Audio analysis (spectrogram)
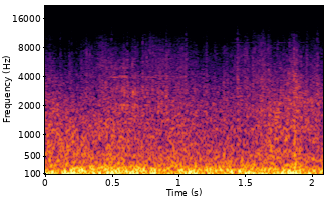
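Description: A naval gun fires in a warship video game. The boom is a dense, rumbling, low-heavy blast that rolls on for the whole stretch at a moderate distance, with no voices.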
